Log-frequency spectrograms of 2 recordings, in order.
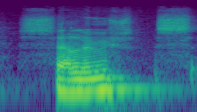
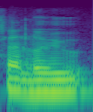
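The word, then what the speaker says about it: Selous: may care to get in contact with Mr salus it's got an s on the end but I'm told it's pronounced cellu s-e-l-o-u-s and ask him does he still have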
